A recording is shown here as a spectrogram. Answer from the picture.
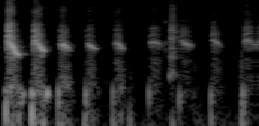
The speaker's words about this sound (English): I can't see them, but I can hear the beating of their Those are the flight feathers there, aren't they? Whistling in the wind. Yeah, yeah. They come. Oh, there we go. Here they come. Majestic birds.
